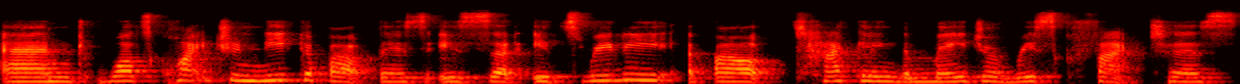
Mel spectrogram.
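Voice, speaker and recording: The speaker talks at a fairly slow pace with a Danish accent. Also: woman, fairly high pitch for a woman, ordinary pitch variation. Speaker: international public health official. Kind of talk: webinar presentation. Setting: webinar. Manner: hesitant, many fillers.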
